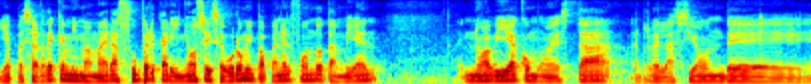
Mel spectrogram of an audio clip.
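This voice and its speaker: A man with a medium-pitched, dark, mellow tone speaks at a fairly slow pace with fairly even intonation. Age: 30s. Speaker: documentary director. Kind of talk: interview conversation. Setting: studio.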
